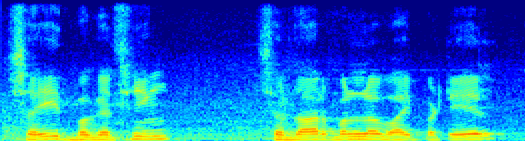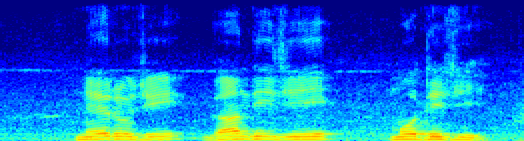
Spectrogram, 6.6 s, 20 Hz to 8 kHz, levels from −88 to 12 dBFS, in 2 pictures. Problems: constant background noise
